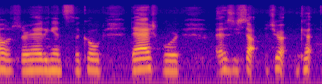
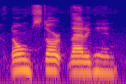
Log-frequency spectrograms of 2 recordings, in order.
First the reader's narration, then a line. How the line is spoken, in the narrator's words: Cad grumbled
